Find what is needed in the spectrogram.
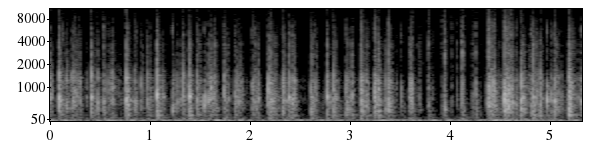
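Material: Cardboard.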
